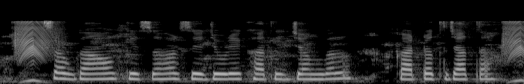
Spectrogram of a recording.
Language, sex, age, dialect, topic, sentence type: Bhojpuri, female, 18-24, Southern / Standard, agriculture, statement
